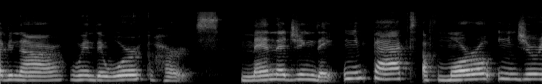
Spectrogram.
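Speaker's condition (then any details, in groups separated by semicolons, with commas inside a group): No condition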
